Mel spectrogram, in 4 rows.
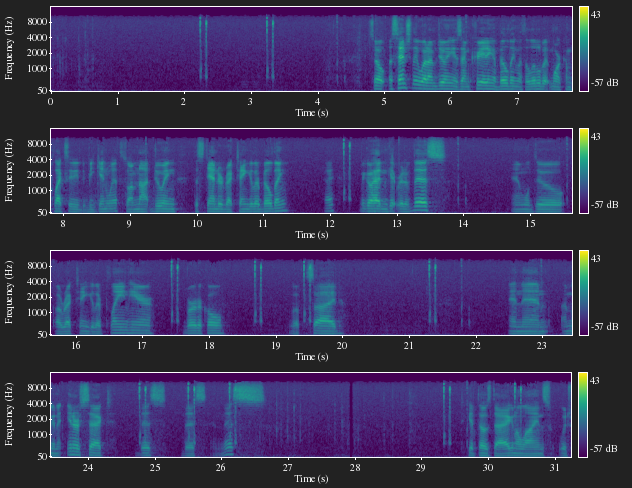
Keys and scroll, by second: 0.2 Return, 4.3 Escape, 12.6 Delete, 23.0 Escape, 27.9 e.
